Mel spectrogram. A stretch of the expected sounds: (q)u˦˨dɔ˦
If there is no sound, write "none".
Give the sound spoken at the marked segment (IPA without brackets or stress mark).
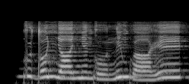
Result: ɡ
